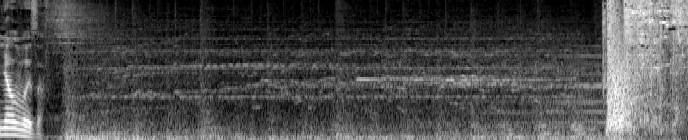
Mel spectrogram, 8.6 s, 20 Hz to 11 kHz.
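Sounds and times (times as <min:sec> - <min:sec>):
speech: 0:00.0 - 0:00.7
tinkling debris of breaking glass shards: 0:07.6 - 0:08.5
window glass shattering: 0:07.6 - 0:08.5.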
